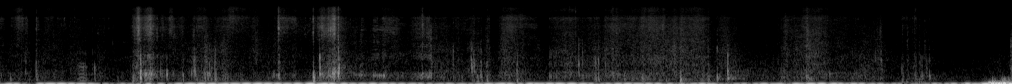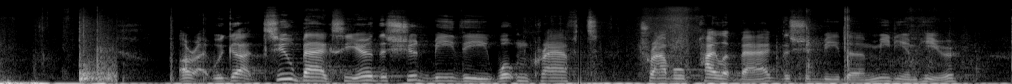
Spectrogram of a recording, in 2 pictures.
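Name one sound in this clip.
Fabric bags rustle as they are handled.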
